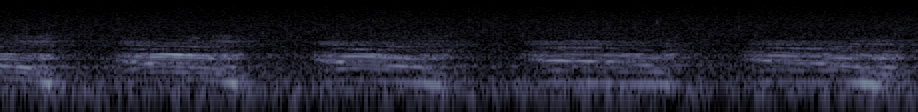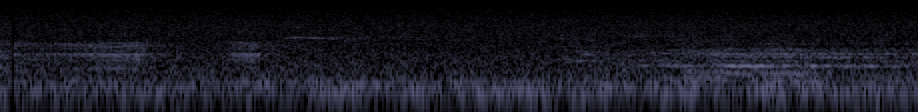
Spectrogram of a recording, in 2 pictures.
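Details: Red deer during the rut, with deer activity at its peak: four deep, groaning roars rich in harmonics, each about a second long, given in close succession, then quieter drawn-out moans and a brief high squeak.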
